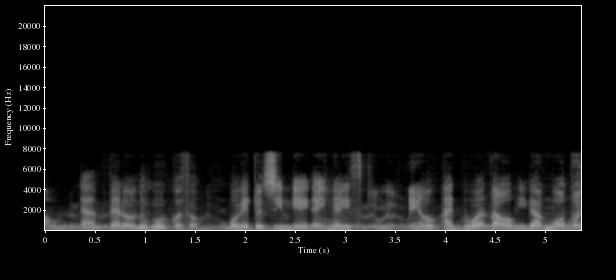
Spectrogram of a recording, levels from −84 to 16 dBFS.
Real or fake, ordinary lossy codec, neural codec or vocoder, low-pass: fake; none; codec, 16 kHz, 0.5 kbps, FreqCodec, larger model; none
